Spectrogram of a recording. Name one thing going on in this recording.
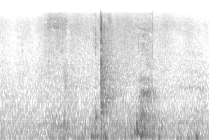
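Paper rustles under a hand.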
